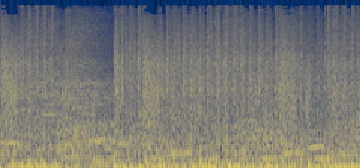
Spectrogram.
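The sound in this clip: Loud burst of gunfire sound effect following an order to fire, a dense continuous rattle of shots with no pauses across the whole clip.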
